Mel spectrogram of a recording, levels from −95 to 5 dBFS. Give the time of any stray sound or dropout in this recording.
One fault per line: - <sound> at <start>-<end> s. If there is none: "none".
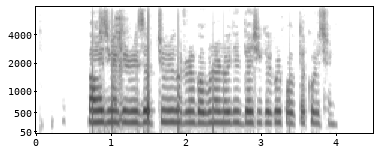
none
